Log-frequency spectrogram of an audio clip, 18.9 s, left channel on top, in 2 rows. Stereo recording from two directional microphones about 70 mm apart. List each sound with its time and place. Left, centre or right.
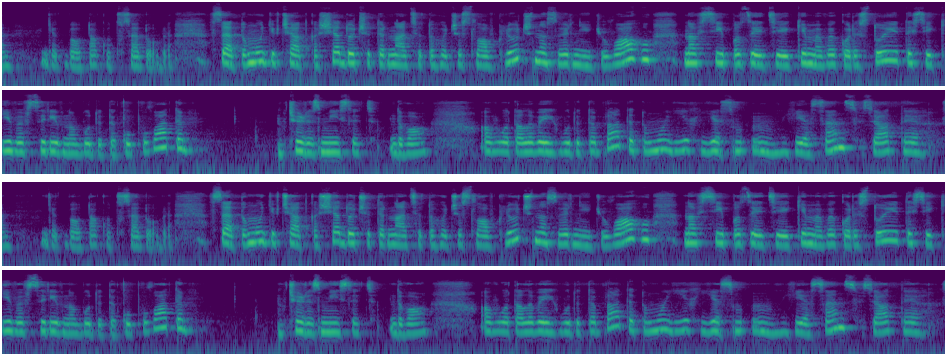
0.4 s a woman's voice: right
16.8 s a woman's voice: right
17.7 s a woman's voice: right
